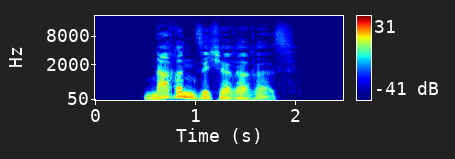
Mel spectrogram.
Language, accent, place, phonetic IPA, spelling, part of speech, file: German, Germany, Berlin, [ˈnaʁənˌzɪçəʁəʁəs], narrensichereres, adjective, De-narrensichereres.ogg
- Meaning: strong/mixed nominative/accusative neuter singular comparative degree of narrensicher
